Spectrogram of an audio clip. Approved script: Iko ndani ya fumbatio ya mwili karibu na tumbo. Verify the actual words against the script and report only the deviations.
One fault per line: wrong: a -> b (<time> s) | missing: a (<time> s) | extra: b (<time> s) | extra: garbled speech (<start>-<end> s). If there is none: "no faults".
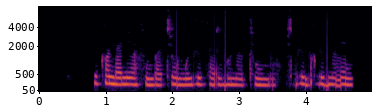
missing: ya (2.0 s)
extra: garbled speech (3.7-4.7 s)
